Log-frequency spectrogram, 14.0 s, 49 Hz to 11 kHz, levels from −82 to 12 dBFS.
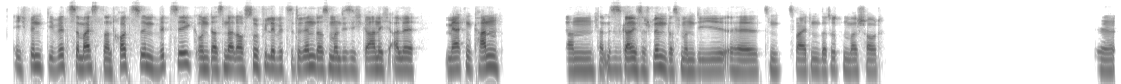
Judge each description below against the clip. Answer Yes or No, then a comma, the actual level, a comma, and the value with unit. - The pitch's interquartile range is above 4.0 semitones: No, narrow, 2.5 semitones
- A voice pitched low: Yes, low, 130 Hz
